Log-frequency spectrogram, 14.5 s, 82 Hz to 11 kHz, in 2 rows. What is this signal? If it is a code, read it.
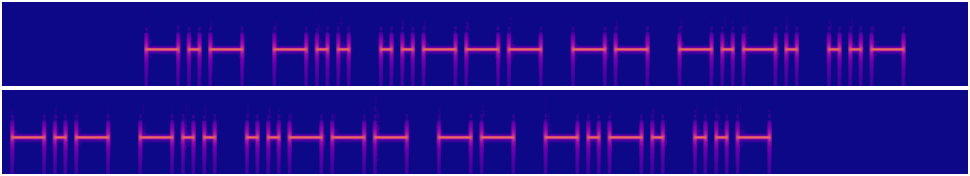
Morse code, heard as a keyed tone, about 15 wpm, 700 Hz. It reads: KD2MCU KD2MCU
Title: USA Call Signs Repeated 2x 15wpm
